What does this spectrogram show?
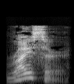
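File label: "ricer", British English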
